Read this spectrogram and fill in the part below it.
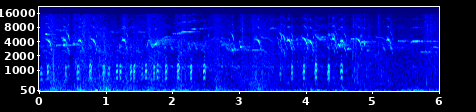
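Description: Chickens cluck nearby.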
